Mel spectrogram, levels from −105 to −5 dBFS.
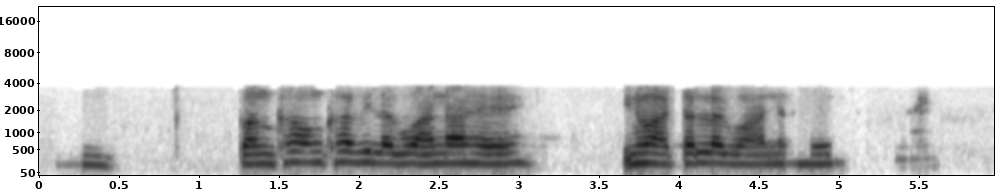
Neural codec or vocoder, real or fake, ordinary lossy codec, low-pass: none; real; MP3, 32 kbps; 3.6 kHz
